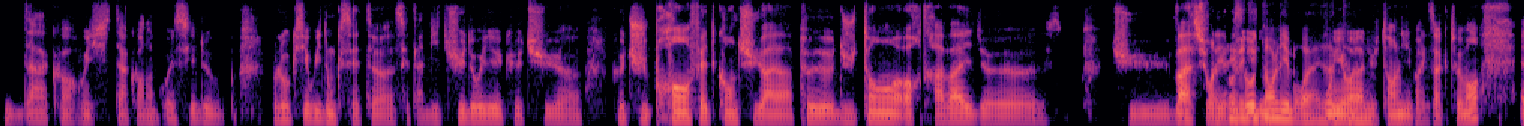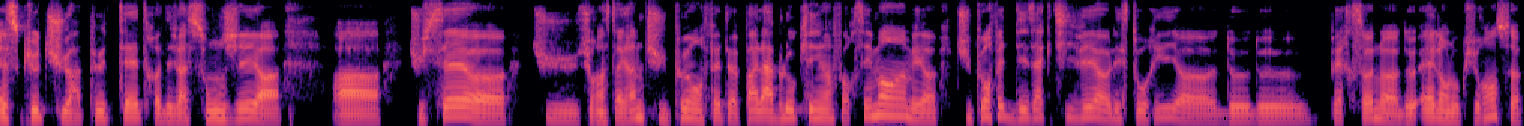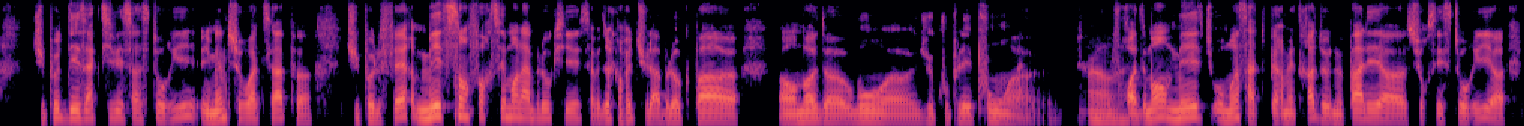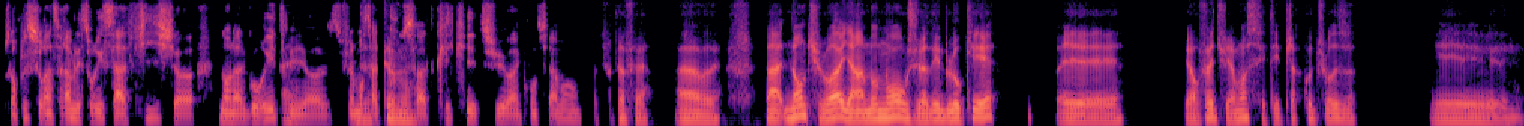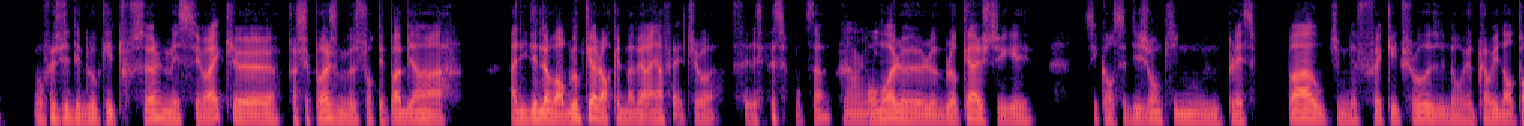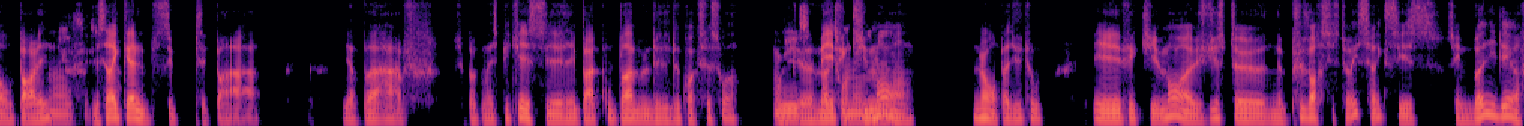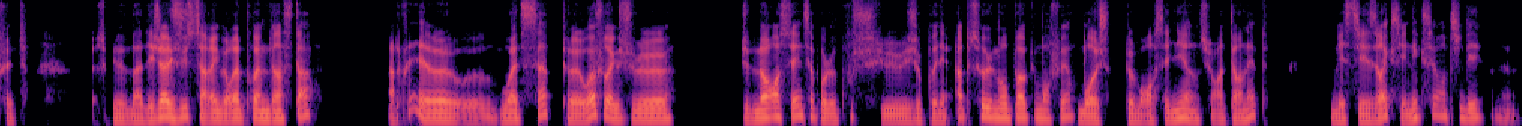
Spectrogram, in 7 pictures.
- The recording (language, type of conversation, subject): French, advice, Comment gérer les réseaux sociaux et éviter de suivre la vie de son ex ?
- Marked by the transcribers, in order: tapping; in English: "stories"; in English: "story"; stressed: "mais"; in English: "stories"; in English: "stories"; laughing while speaking: "c'est"; other background noise; sigh; in English: "stories"; "Instagram" said as "insta"; "vrai" said as "zrai"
